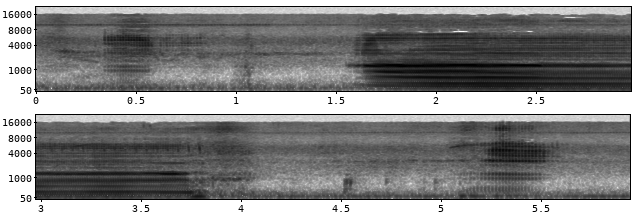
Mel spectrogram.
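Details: Cow in labour giving birth to a bull calf on a farm, letting out one loud, steady, rich moo lasting about two seconds, with low background hum and small clicks before and after.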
